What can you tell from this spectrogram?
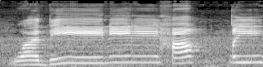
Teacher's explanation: ودین الحق، ودی یا ساکن سے پہلے دال کے نیچے زیر ہے تو یا مدہ۔ یا مدہ کو 1 الف 2 حرکات کے برابر لمبا کر کے پڑھنا ہے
